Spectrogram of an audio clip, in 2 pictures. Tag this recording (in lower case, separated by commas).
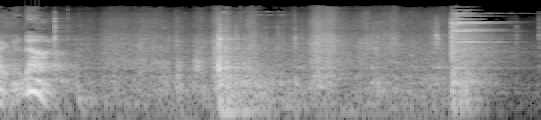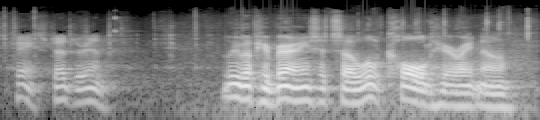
speech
